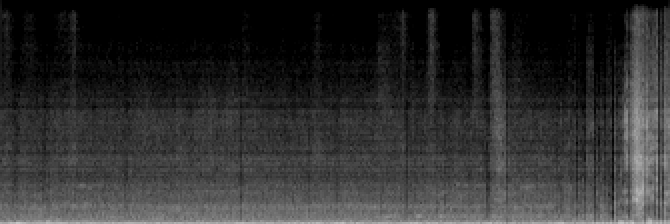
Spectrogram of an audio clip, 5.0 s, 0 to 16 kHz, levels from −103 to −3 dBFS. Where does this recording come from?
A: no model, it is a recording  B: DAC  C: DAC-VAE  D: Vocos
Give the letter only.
C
